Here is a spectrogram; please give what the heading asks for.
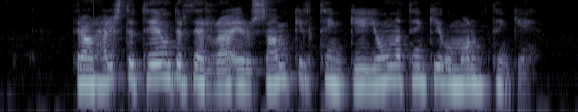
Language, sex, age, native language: Icelandic, female, 30-39, Icelandic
